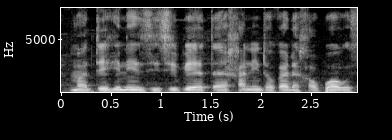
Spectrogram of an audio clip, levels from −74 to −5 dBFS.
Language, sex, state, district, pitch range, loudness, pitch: Assamese, male, Assam, Sonitpur, 110-115 Hz, -17 LUFS, 110 Hz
